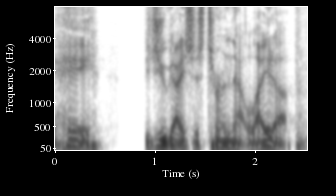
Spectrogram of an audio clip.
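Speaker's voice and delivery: usual speaking voice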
